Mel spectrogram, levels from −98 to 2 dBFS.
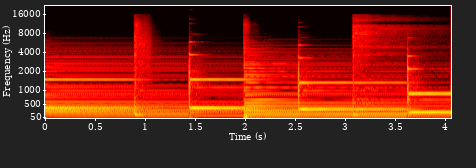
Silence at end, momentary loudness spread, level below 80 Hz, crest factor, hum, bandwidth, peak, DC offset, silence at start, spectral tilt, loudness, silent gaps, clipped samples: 0 s; 5 LU; -50 dBFS; 18 dB; none; 16 kHz; -14 dBFS; under 0.1%; 0 s; -6 dB/octave; -33 LUFS; none; under 0.1%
